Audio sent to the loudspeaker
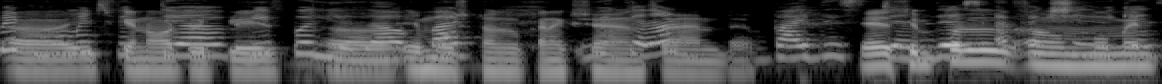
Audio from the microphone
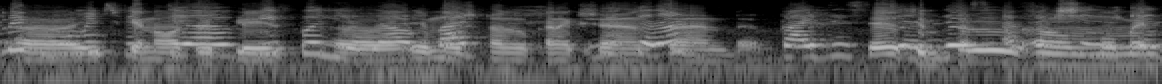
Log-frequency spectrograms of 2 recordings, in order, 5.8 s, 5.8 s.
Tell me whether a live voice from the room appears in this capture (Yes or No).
No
